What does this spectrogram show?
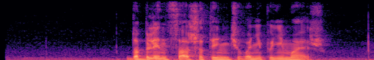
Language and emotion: Russian, angry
